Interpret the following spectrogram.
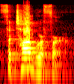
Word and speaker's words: photographer: In the same way, photographer. Word number 44 is jewelry. It's spelled differently in American and British English, but it's pronounced the same.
